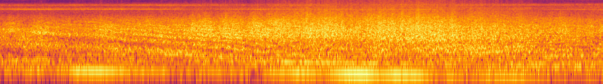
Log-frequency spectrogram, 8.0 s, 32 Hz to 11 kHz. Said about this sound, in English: These were big aircraft, 80-foot-long, four-engine Hercules military planes, which had to land without being seen.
